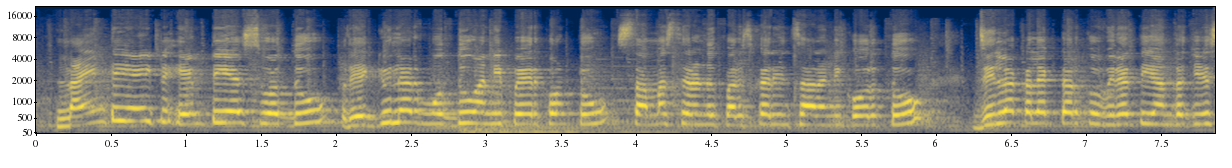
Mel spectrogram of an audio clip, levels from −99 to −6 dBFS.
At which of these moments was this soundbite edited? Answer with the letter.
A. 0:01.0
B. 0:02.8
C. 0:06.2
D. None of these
D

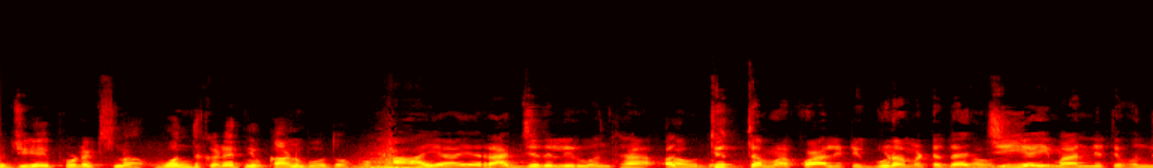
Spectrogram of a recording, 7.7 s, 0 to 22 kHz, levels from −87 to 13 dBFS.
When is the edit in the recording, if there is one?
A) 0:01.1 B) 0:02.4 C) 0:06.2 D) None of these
B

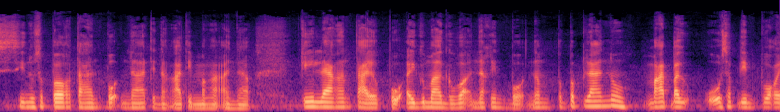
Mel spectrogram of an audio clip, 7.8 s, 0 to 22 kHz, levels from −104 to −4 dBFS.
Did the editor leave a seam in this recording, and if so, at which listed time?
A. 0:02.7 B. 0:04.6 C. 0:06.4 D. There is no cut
C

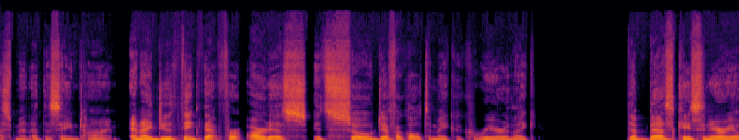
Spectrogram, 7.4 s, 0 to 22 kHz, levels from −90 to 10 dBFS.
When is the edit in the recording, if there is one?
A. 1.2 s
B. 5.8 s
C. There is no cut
A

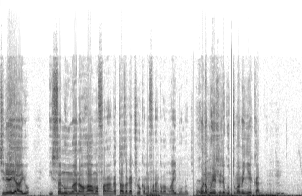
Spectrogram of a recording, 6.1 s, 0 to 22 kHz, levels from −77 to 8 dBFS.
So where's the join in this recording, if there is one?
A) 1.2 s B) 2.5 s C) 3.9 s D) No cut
C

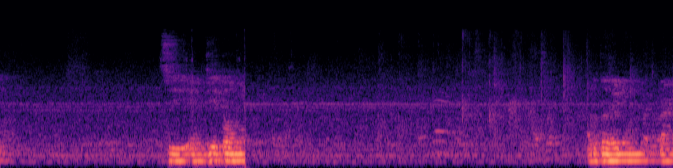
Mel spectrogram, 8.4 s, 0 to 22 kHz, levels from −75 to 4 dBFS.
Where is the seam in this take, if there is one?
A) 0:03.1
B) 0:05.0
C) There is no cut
A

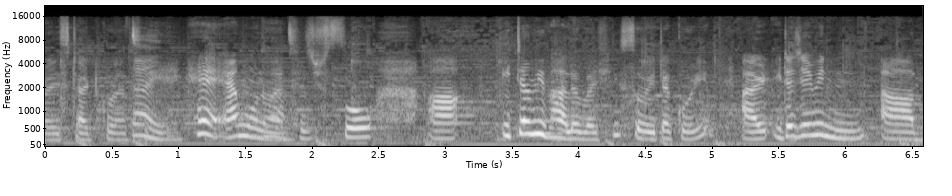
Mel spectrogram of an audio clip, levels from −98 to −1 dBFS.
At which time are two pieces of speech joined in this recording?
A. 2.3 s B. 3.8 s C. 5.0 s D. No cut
C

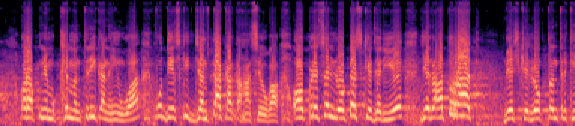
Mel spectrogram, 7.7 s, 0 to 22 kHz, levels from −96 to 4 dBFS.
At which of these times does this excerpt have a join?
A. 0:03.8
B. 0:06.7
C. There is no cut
A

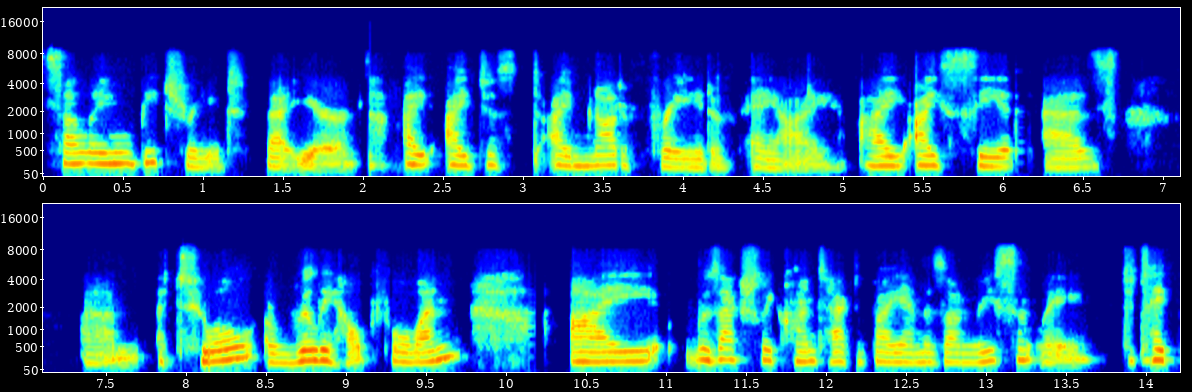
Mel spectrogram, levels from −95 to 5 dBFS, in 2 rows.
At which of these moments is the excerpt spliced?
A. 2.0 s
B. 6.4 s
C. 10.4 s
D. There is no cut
A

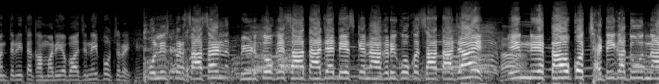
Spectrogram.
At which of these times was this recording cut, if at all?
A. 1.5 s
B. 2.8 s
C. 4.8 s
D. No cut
A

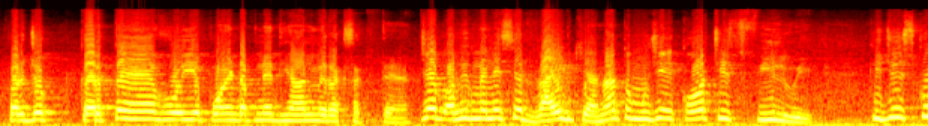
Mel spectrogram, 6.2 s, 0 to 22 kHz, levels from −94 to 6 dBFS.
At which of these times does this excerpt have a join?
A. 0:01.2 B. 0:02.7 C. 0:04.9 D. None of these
B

